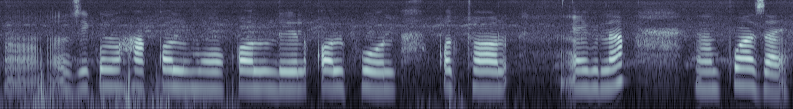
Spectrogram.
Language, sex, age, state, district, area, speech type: Assamese, female, 18-30, Assam, Darrang, rural, spontaneous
